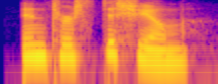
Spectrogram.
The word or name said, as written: interstitium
